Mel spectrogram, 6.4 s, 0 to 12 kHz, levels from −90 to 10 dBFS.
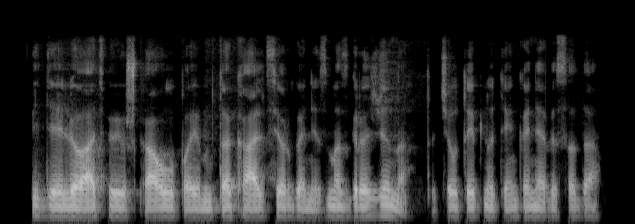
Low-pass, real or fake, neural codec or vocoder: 7.2 kHz; real; none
